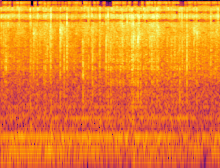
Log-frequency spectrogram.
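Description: Mushrooms and five or six garlic cloves sizzling in a grill pan: a steady, close, hissing sizzle with crackling bursts and no voices.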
